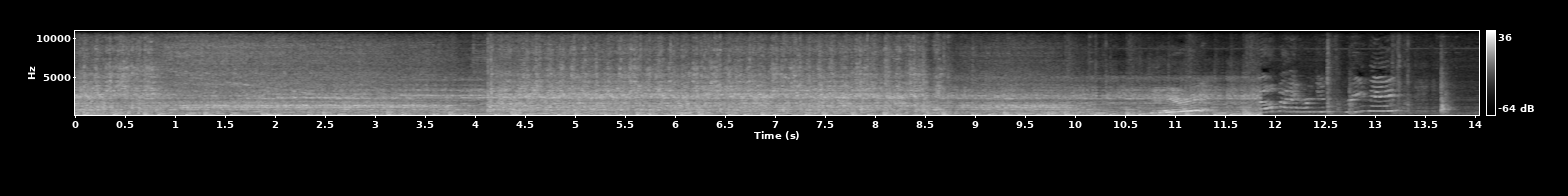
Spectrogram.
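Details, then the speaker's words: Rebuilt 7.3 Powerstroke diesel, 4x4 Ford Econoline van, first start after filling high pressure oil reservoir (oil pressure lacking before; fuel pressure suspected): catches after cranking, loud steady diesel clatter, then shuts down; normal start and run. "it should take a little cranks to get oil pressure everywhere especially since i was cranking on it with no oil pressure or no oil in here so all the oils out of the lines oh oh it did it"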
